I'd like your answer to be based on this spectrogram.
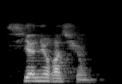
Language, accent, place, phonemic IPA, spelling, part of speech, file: French, France, Lyon, /sja.ny.ʁa.sjɔ̃/, cyanuration, noun, LL-Q150 (fra)-cyanuration.wav
- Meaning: 1. cyanidation 2. cyanation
